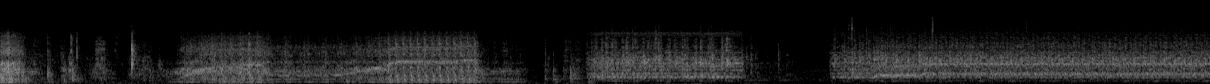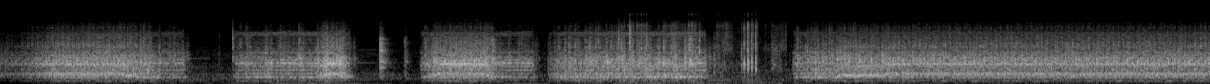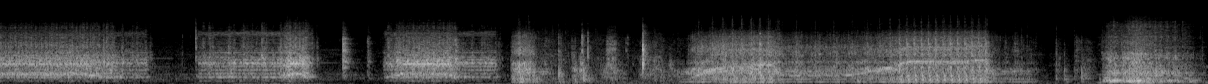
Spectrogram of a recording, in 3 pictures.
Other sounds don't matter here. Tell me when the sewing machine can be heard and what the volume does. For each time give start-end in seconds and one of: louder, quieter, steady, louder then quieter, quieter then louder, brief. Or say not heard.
0.0-36.2 louder.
